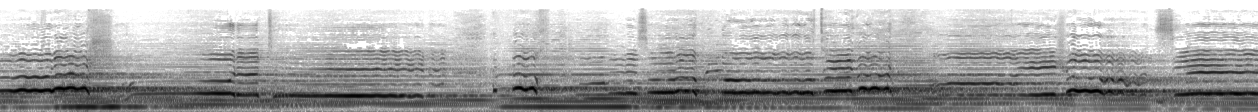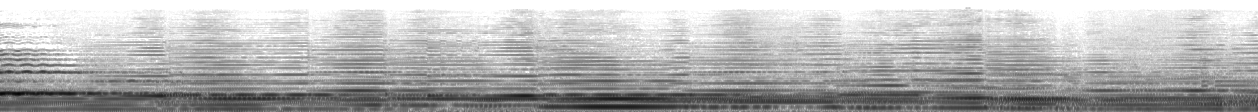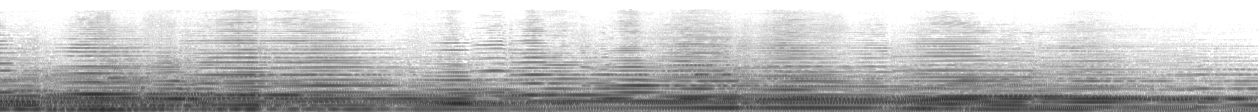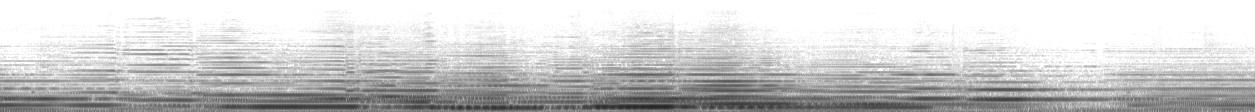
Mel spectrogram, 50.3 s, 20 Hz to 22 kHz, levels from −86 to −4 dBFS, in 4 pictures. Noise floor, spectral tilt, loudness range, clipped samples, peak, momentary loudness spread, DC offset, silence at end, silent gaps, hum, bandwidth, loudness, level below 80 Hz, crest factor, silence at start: -42 dBFS; -6.5 dB/octave; 18 LU; under 0.1%; 0 dBFS; 21 LU; 0.4%; 0 s; none; none; 15 kHz; -16 LUFS; -50 dBFS; 16 dB; 0 s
